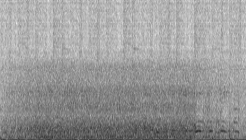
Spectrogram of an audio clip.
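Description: Rushing floodwater current during heavy rain, with a loud, steady broadband roar of surging water and faint rhythmic low thumps underneath, continuous throughout.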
